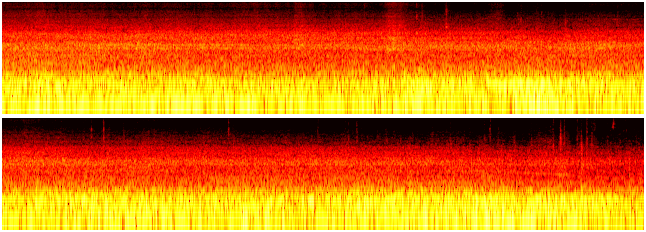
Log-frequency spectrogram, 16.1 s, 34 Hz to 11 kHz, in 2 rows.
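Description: Seat Ibiza 6L's freshly rebuilt 1.2 12V three-cylinder petrol engine (AZQ/BME) running under way, with tyre and road noise, heard from inside the cabin as a steady low drone.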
